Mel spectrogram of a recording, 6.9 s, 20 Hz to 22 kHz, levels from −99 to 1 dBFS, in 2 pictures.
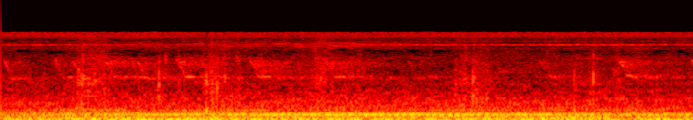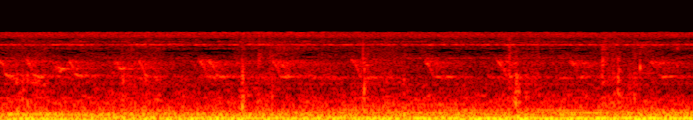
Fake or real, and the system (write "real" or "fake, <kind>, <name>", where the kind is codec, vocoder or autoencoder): fake, vocoder, BigVGAN v2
